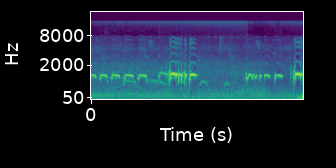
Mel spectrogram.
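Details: Local zebra dove song meant to lure other doves: a run of evenly spaced coos leads into a loud trilled phrase, followed by softer coos and the start of another loud burst.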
